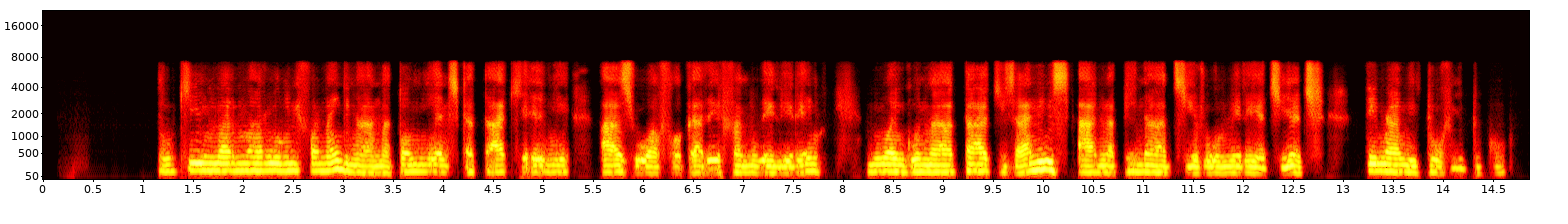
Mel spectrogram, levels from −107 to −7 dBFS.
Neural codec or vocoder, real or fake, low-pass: codec, 16 kHz, 1 kbps, FreqCodec, smaller model; fake; 7.2 kHz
